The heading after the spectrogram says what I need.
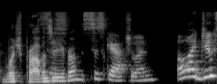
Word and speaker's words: Saskatchewan: So the proper way to pronounce it is like it's spelled with I's instead of A's. So it's Saskatchewan, not Saskatchewan.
